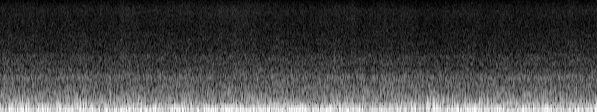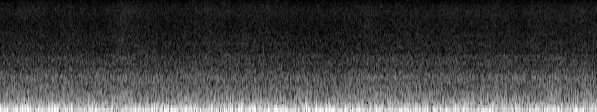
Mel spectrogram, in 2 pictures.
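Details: Steady low rumble of wind buffeting the microphone, with a faint wash of surf and no animal calls.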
